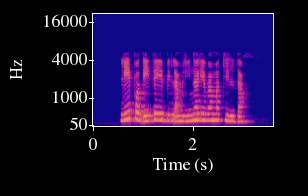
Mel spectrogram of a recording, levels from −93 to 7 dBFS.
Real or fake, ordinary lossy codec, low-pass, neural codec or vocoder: real; none; 5.4 kHz; none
